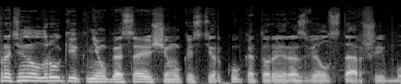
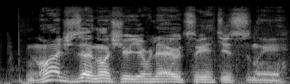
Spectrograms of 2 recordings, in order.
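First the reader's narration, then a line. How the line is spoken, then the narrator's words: Groaning. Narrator (Russian): простонал Круп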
